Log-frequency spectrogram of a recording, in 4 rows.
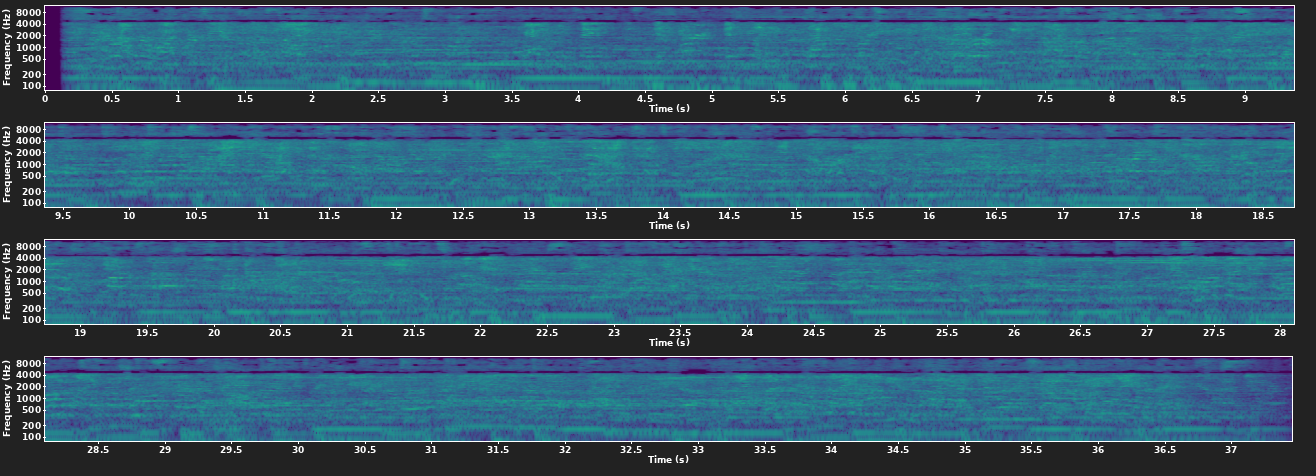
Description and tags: crowd - bar 2
crowd - bar - electric bicycle vancouver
